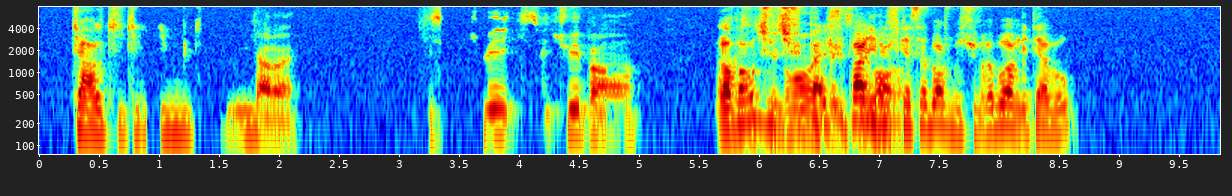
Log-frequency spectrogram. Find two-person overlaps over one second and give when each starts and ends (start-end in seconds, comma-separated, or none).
5.8-7.2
